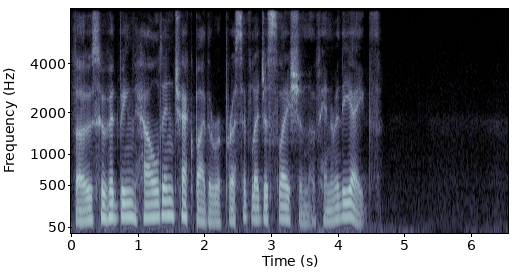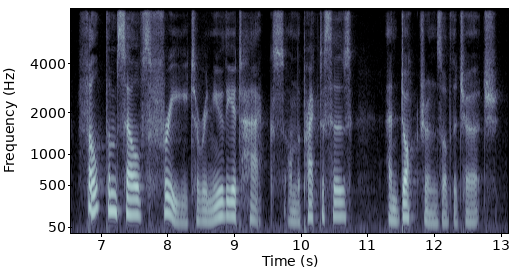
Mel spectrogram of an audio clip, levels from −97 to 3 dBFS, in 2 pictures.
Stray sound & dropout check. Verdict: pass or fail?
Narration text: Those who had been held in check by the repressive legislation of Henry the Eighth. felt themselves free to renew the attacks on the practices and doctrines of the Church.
pass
